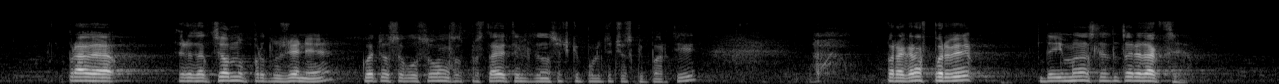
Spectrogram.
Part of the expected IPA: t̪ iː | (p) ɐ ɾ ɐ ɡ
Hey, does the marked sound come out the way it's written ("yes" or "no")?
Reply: yes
